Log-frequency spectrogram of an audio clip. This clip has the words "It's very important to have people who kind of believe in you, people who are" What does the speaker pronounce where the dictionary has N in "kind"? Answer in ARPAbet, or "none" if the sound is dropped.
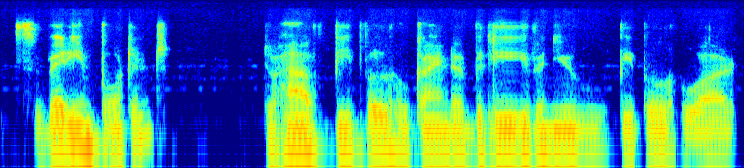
N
